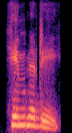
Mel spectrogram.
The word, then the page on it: hymnody: Indian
